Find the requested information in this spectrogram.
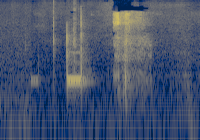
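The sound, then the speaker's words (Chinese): A telephone being dialed: a few short, clean keypad tones at irregular spacing, followed by a brighter, hissy burst lasting under half a second, with no voices. “我们给她打电话吧。”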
